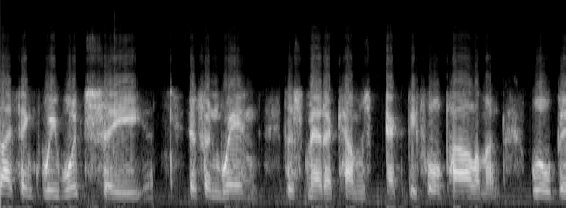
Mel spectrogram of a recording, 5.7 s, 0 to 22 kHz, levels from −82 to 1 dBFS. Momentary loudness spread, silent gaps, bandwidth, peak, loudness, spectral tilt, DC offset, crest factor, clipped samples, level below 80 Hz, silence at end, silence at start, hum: 10 LU; none; 11.5 kHz; -2 dBFS; -18 LUFS; -2 dB/octave; under 0.1%; 18 dB; under 0.1%; -64 dBFS; 0 s; 0 s; none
